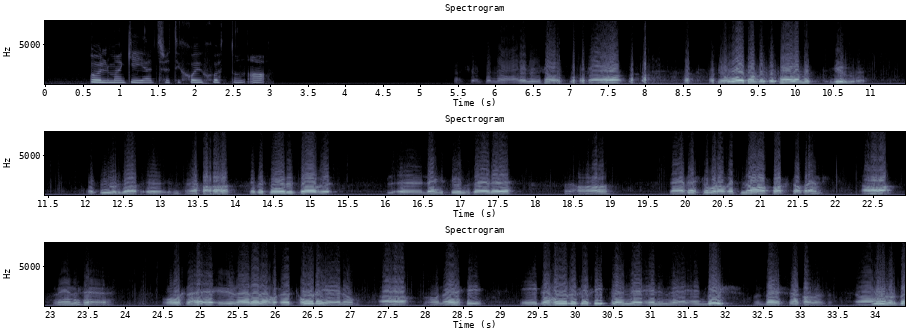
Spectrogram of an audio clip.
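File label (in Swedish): Hille Gästrikland, Svenska sagor, dialekter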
